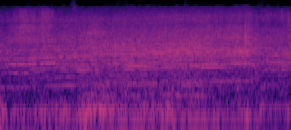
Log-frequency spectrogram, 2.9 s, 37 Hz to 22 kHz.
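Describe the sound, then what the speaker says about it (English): Aston Martin V12 race car engines in the Le Mans Ultimate racing game, a continuous dense engine roar from surrounding cars that holds steady without pauses. "you will hear the V12 from the other cars around you"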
